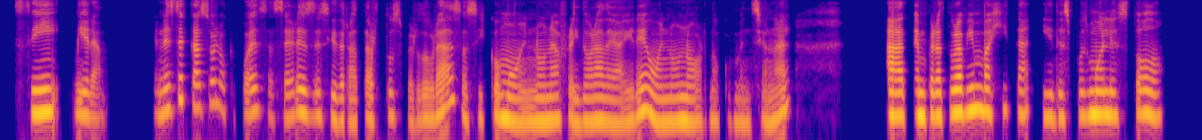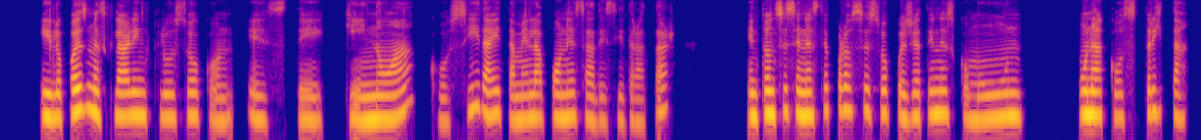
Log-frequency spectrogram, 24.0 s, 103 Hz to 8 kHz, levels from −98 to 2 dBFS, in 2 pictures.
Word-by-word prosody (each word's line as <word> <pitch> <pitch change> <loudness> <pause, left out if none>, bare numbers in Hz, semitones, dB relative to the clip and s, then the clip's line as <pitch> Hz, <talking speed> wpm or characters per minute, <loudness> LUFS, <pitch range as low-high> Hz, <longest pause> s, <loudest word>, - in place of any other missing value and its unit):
Sí, 245 +1 +4
mira, 110 -3 -4 0.5
en 230 +1 -6
este 275 +8 -1
caso, 285 +1 -5
lo 285 -5 -12
que - - -41
puedes 255 -1 -6
hacer 215 +2 -8
es 240 -3 +1
deshidratar 195 -4 -7
tus 220 -1 -14
verduras, 100 - -4
así 210 0 -9
como 195 -1 +1
en 190 0 -3
una 195 +1 0
freidora 190 +1 -3
de 185 -1 -4
aire 200 +8 0
o 205 -5 +1
en 185 - -2
un 190 +1 +1
horno 190 +1 -7
convencional, 190 - -6 0.9
a 225 -1 +6
temperatura 225 +2 +4
bien 265 +2 +5
bajita, 255 0 -3
y 215 -1 -4
después 215 +2 -6
moles 235 -2 +4
todo. 225 -2 0 0.8
Y 225 -1 +6
lo 215 0 +2
puedes 250 +5 +6
mezclar 225 -3 +3
incluso 225 -1 -1
con, 195 -1 -9 0.2
este, 195 -1 -7 0.2
quinoa 205 - +2
cocida, 230 +6 -2
y 235 - 0
también 200 0 -2
la 210 0 -1
pones 215 0 -2
a 200 - -3
deshidratar. 190 +6 -10 0.7
Entonces, 240 +2 +4
en 225 - +8
este 225 +3 0
proceso, 255 -2 -3
pues 215 -4 -2
ya 220 0 -2
tienes 235 +1 +1
como 200 0 -4
un 215 +2 +2 0.6
una 235 -1 +9
costrita, 225 +1 -6
220 Hz, 145 wpm, -20 LUFS, 195-240 Hz, 0.9 s, una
